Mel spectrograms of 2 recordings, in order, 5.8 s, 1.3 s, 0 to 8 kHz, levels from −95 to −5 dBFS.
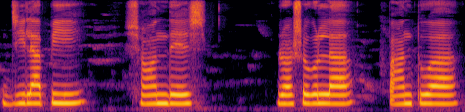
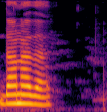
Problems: constant background noise, background conversations at intervals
